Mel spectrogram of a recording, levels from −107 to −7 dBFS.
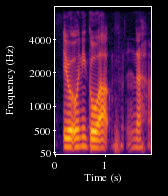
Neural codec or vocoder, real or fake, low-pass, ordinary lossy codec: none; real; 7.2 kHz; none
